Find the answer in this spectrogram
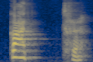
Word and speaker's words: quatre: 4, FOUR English में, और French में quatre, quatre, QUATRE, quatre, quatre।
